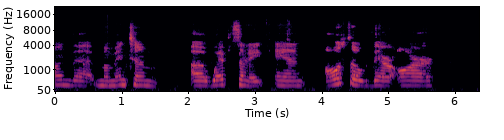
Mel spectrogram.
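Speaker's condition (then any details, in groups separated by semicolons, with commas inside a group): Cerebral palsy; from birth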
